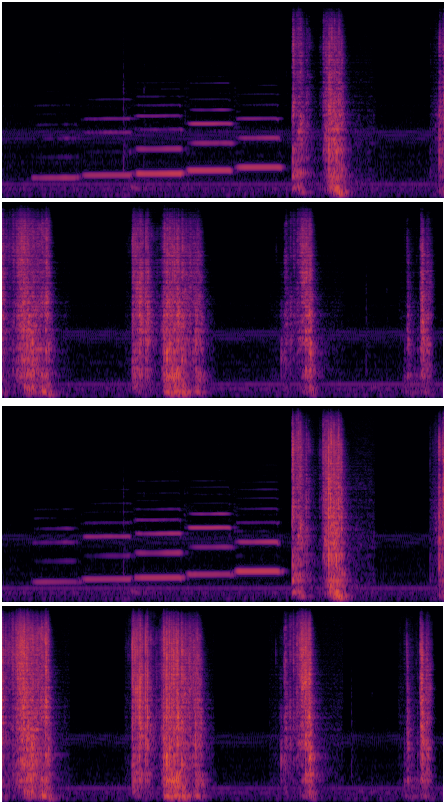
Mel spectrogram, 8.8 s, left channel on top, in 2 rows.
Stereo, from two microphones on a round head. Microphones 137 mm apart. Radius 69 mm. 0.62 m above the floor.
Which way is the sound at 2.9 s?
70° right (ahead or behind).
